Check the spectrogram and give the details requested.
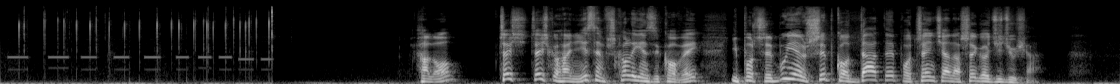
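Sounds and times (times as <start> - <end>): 
touch-tone telephone beeps dialing a number: 0.0 - 2.8
hiss: 0.0 - 11.1
speech: 4.2 - 10.5.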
